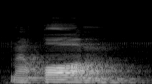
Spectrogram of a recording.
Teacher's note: ഖാഫും അലിഫും തഫ്ഖീം ചെയ്ത് ഉച്ചരിക്കുക, തടിപ്പിക്കുക.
